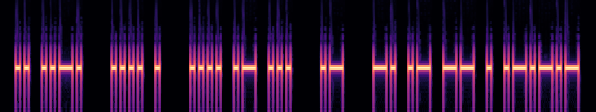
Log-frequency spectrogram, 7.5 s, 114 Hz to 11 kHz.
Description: Morse code, heard as a keyed tone, about 22 wpm, 700 Hz. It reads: IF HE HAS A NAME.
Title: Sentences from Top 500 Words 22wpm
